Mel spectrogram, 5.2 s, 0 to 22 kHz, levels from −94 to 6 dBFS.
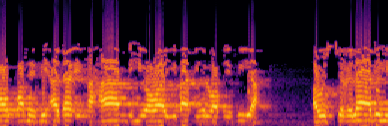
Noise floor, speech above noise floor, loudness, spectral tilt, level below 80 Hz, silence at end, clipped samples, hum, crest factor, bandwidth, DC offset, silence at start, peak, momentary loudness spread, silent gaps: -54 dBFS; 47 dB; -8 LUFS; -6.5 dB/octave; -40 dBFS; 0 s; 0.8%; none; 8 dB; 8.2 kHz; under 0.1%; 0 s; 0 dBFS; 6 LU; none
